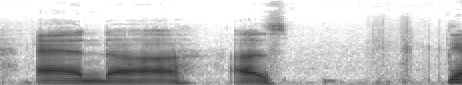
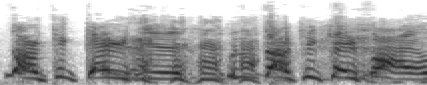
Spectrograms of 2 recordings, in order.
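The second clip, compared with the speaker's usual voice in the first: high, hammed-up host catchphrase; Doctor K impression. Imitating his friend greeting wrestlers, high hammed-up catchphrase. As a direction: pitch it up like a showman signing on. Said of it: "That's pretty good impersonation".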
